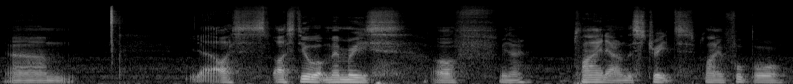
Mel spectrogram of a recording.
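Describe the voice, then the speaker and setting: A man's voice: fairly low pitch, little pitch movement, takes it slowly, a little mellow, a little hiss or hum. A man in his forties from Chile, a former player and coach, chatting casually as a guest in his own home. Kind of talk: casual interview answers.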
